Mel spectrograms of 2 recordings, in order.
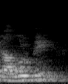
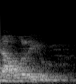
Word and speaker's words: W: অর্থাৎ যার কারণে এটার উচ্চারণ এখন কিছু কিছু জায়গায় ডাবল ভি, কিছু কিছু জায়গায় আর বেশিরভাগ জায়গায় ডাবল ইউ। তো আমরা কোনটা উচ্চারণ করব? আমরা যেটা উচ্চারণ করব অথবা উচ্চারণ করি সেটা হচ্ছে ডাবল ইউ, সেটা হচ্ছে ডাবল ইউ।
